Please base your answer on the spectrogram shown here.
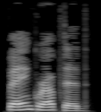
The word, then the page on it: bankrupted: British English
